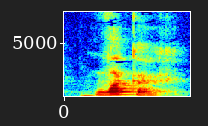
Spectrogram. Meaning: awake
- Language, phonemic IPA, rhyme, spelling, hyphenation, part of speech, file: Dutch, /ˈʋɑkər/, -ɑkər, wakker, wak‧ker, adjective, Nl-wakker.ogg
